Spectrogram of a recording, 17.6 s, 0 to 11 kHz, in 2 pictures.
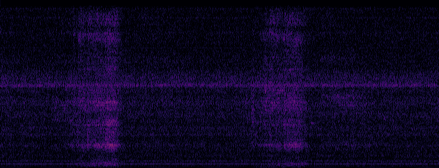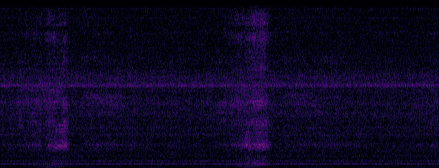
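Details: Mother snoring in the dark, worst at sleep onset, recorded with a PowerShot SX130 IS camera: regular rasping snores about every four seconds, roughly 16 a minute, over background hum.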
